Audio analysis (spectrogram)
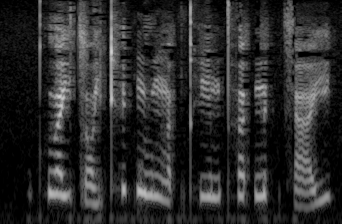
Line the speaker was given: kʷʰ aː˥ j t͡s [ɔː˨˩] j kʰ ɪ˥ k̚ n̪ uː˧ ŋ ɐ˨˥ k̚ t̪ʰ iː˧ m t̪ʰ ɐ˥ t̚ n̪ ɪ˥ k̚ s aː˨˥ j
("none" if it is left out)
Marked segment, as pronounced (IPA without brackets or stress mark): ɔː˨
